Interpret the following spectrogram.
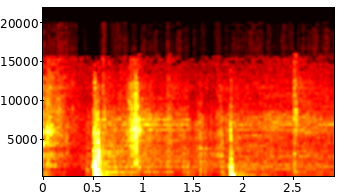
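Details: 2002 Saab 9-5 Turbo passenger window tested after refitting glass that came off its track: soft steady motor hum as glass travels up, light clicks, no grinding; regulator works normally.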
